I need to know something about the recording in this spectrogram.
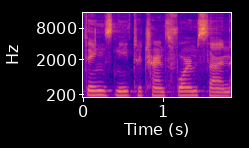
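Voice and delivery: plain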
